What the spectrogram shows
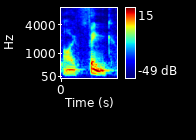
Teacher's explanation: a Londoner might say I think with a f sound.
